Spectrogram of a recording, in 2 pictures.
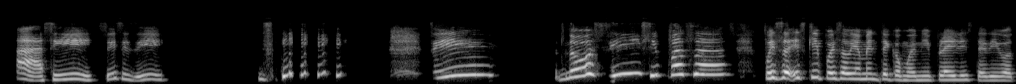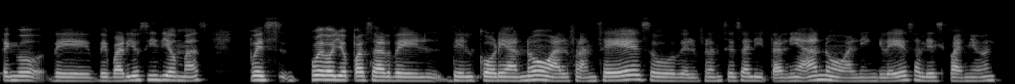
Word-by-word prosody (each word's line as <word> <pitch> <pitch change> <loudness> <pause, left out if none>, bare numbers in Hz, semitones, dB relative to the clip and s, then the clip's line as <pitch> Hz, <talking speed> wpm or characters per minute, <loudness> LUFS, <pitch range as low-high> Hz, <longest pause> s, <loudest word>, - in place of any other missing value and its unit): Ah, 190 -8 +4
sí. 220 0 +1
Sí, 245 +6 -5
sí, 240 -5 -6
sí. 220 +3 -4 2.6
Sí, 330 +6 +2
sí 415 - +5 1.1
no, 335 +6 +6 0.2
sí, 405 - +3 0.3
sí 420 -1 +4
pasa. 465 +2 +6 0.7
Pues 280 +1 +5
es 290 0 +7
que, 325 -1 0
pues, 270 0 +2
obviamente, 250 -2 +2
como 205 -2 -1
en 195 - -1
mi 200 0 -1
playlist, 205 +1 0
te 185 -2 -2
digo, 185 -1 -1
tengo 190 +1 -4
de 170 -2 -5
de 175 +1 -6
varios 185 +5 -2
idiomas, 200 0 -3 0.4
pues 200 0 -1 0.2
puedo 210 -1 +4
yo 200 0 +1
pasar 190 -1 0
del 170 -2 -4
del 180 -1 -3
coreano 185 +3 0
al 170 0 -3
francés 185 +5 -2
o 175 -2 -3
del 160 -1 -9
francés 175 +1 -9
al 180 -1 -4
italiano, 170 +3 -4
al 155 0 -9
inglés, 165 +5 -5
al 185 -3 -5
español. 170 +2 -7
190 Hz, 135 wpm, -22 LUFS, 175-215 Hz, 2.6 s, es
